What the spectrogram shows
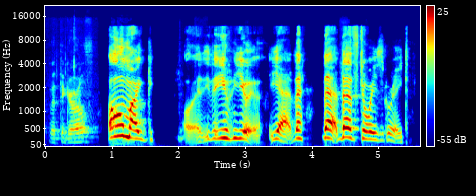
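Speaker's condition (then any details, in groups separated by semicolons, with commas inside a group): Cerebral palsy; wheelchair user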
